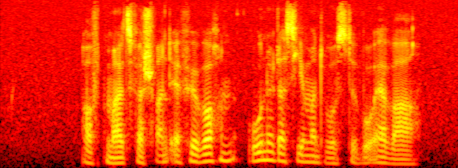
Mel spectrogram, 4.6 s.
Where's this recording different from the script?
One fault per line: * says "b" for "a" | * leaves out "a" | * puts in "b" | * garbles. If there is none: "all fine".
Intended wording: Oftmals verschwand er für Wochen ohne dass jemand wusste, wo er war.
all fine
